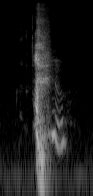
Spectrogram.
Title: cold sneezes with a some nose blowing at the end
